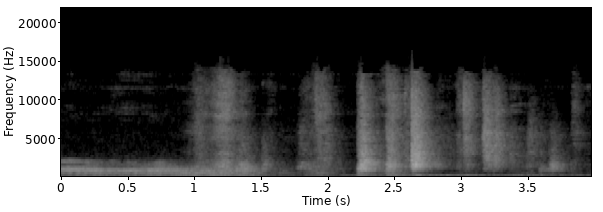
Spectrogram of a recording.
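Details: Labrador Retriever puppies, five days old, from Belle's Christmas litter of five males and three females: a steady, high whine in the first second, then rustling and short scratchy bumps from the litter.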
